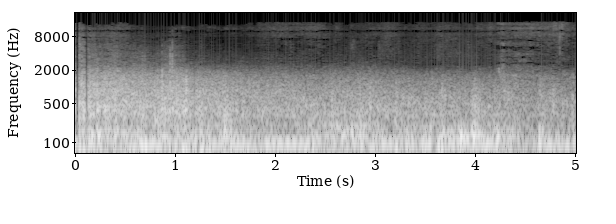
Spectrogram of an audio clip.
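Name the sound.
missile strike explosion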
